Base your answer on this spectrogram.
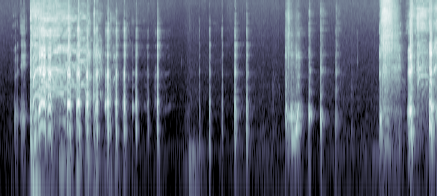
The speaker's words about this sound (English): Holy shit. Just choked. Okay, let's keep going. All I heard was a choking noise.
